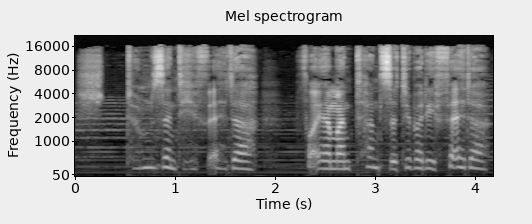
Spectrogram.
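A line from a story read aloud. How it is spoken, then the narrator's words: Unsteady voice. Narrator (German): Frau Stine mit unsicherer Stimme selbst fortfuhr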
